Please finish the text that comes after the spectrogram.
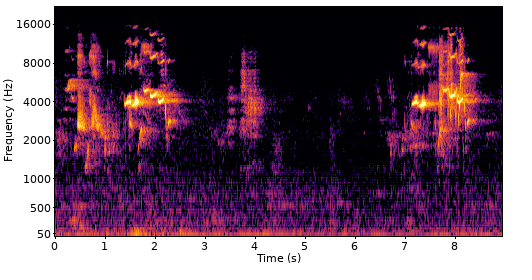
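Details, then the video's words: Moroccan starling giving two bursts of thin whistles and squeaky, warbled notes separated by several seconds of near silence. "طائر الزرزور المغربي"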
